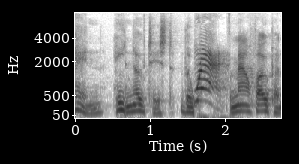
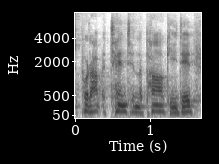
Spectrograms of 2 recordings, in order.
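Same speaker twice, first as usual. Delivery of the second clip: plain reading voice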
